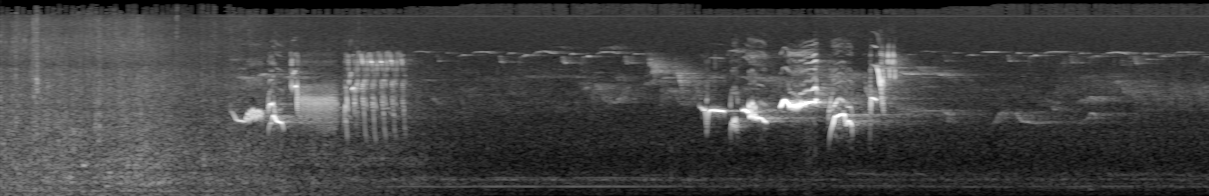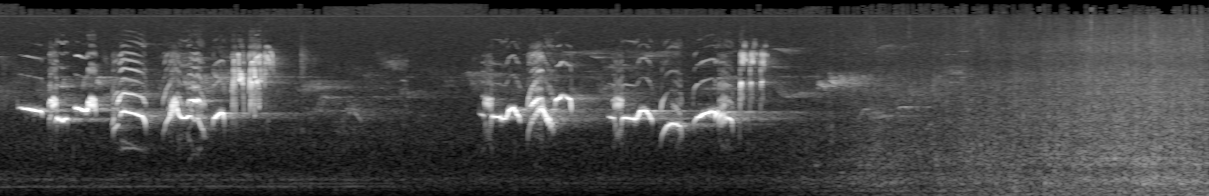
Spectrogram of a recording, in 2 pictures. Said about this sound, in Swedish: Koltrasten har vi ju här hos oss i Sverige året runt, men när kan man få höra sången? Alltså sjunger den hela året, eller är det bara på vårkanten? Eller? Nej, den kan man höra året runt. Det får väl gärna vara lite mildare morgnar eller kvällar.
